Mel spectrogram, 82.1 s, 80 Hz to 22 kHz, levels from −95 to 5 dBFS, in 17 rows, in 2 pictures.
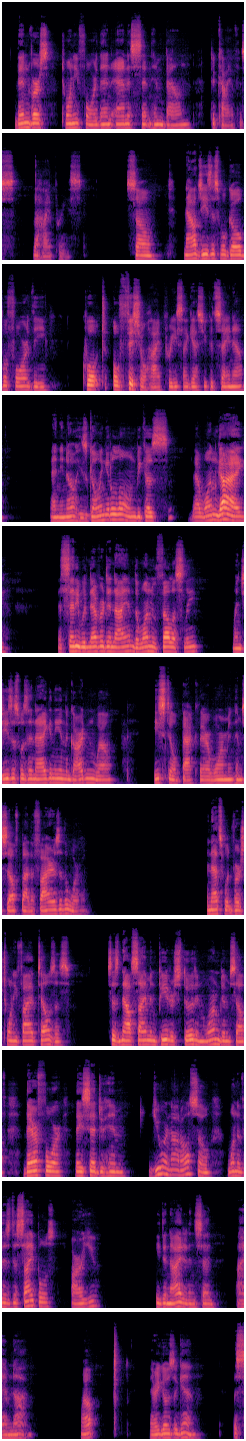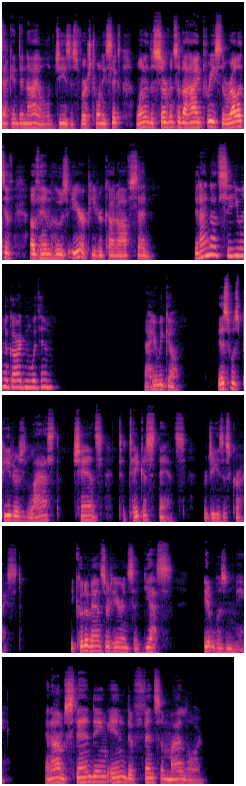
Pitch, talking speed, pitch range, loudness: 125 Hz, 140 wpm, 115-140 Hz, -26 LUFS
